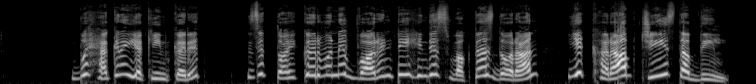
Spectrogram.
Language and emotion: Kashmiri, angry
